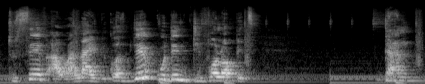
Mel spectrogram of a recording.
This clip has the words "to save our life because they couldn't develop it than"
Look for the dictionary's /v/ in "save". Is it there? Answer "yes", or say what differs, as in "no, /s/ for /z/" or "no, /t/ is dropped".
yes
